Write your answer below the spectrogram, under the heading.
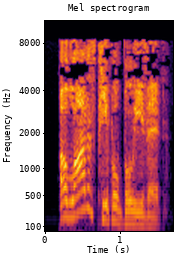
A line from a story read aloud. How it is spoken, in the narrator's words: I snapped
